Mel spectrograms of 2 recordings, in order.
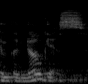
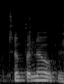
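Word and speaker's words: Timpanogos: Um, actually it's pronounced Temponogus. Tempus hospital. Temponogus.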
